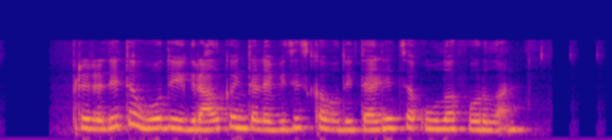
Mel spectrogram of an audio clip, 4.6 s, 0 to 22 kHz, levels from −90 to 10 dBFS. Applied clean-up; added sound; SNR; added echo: none; none; none; none.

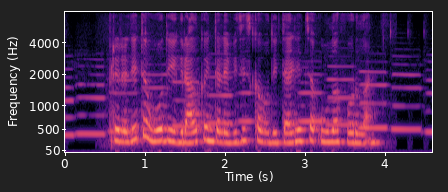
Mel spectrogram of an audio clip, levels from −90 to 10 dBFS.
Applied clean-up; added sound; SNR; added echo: none; Wind instrument, woodwind instrument; 14 dB; none.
